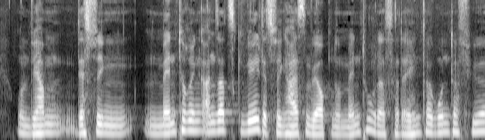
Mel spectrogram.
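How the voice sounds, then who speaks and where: The man's voice has a medium pitch and a dark, mellow tone. His intonation is fairly even. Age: 40s. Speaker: adult education project worker. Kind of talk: interview.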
